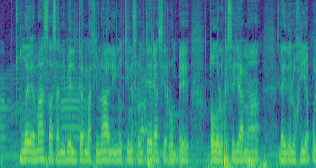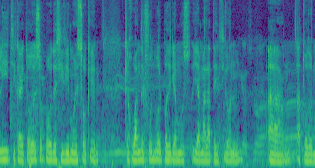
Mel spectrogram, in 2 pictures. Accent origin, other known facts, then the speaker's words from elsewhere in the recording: Tindouf Province, Algeria; now in Spain; Vengo del Ayun.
